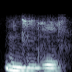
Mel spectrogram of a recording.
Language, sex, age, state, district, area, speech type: Hindi, male, 18-30, Madhya Pradesh, Bhopal, urban, conversation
